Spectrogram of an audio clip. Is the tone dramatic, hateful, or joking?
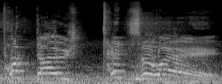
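dramatic. It is said in a grand, dramatic commanding voice. The speaker is issuing a solemn command. "fucking Gandalf and Lord of the Rings"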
